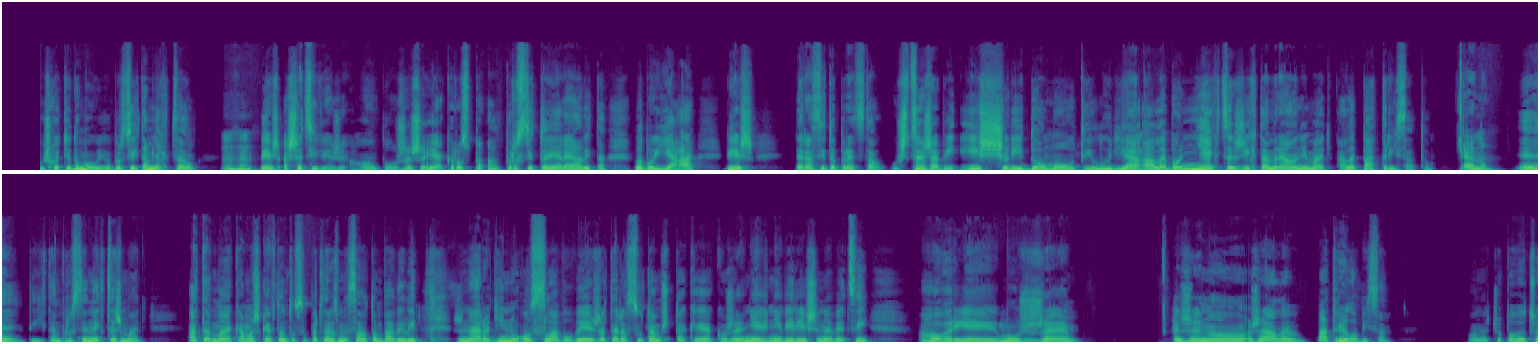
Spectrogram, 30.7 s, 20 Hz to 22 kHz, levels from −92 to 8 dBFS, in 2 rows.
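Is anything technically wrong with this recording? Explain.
Yes, there's a cut-off start. The first 0.39 s is dead digital silence, and then the speech just appears mid-sound at 0.39 s with no natural attack or fade-in. What's happened is the recording or stream kicked in late, so whatever was already being said got chopped off at the front and the capture only picks it up partway through. You hear it as a hard, abrupt entry rather than a proper beginning.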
